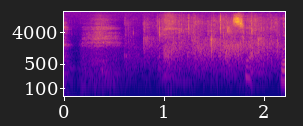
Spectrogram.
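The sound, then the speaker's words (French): An audience claps steadily, a dense crackling wash of applause that holds for a couple of seconds at moderate volume, with a voice faintly surfacing at the very end. The audience is applauding three guests. “On, peut les applaudir.”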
